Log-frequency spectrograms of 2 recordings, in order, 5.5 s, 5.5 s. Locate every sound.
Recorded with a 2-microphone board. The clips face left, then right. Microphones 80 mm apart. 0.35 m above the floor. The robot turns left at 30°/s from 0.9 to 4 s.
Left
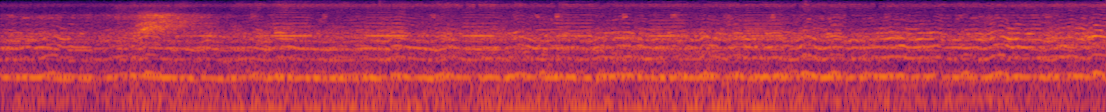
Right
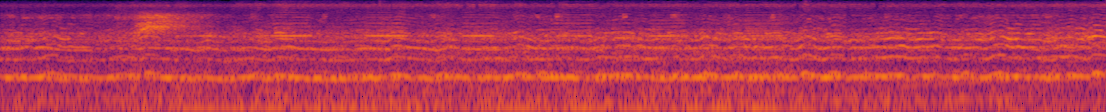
0.5 s whispering: 10° left (ahead or behind), 4 m; by 1.1 s centre (ahead or behind), 4 m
